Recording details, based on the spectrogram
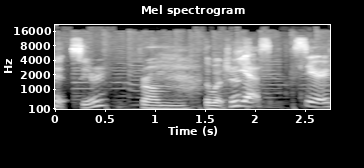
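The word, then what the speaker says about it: Ciri: stuff together for the stream you did uh siri right that's how you say it siri from the witcher yes siri from witcher that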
